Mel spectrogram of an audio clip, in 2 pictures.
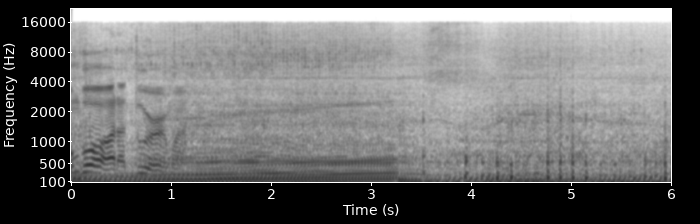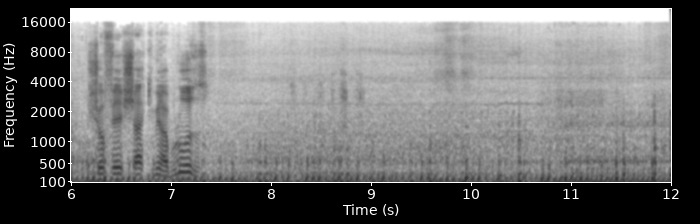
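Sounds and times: exhaust popping: 0.0 - 12.0
motorcycle engine accelerating: 0.0 - 12.0.

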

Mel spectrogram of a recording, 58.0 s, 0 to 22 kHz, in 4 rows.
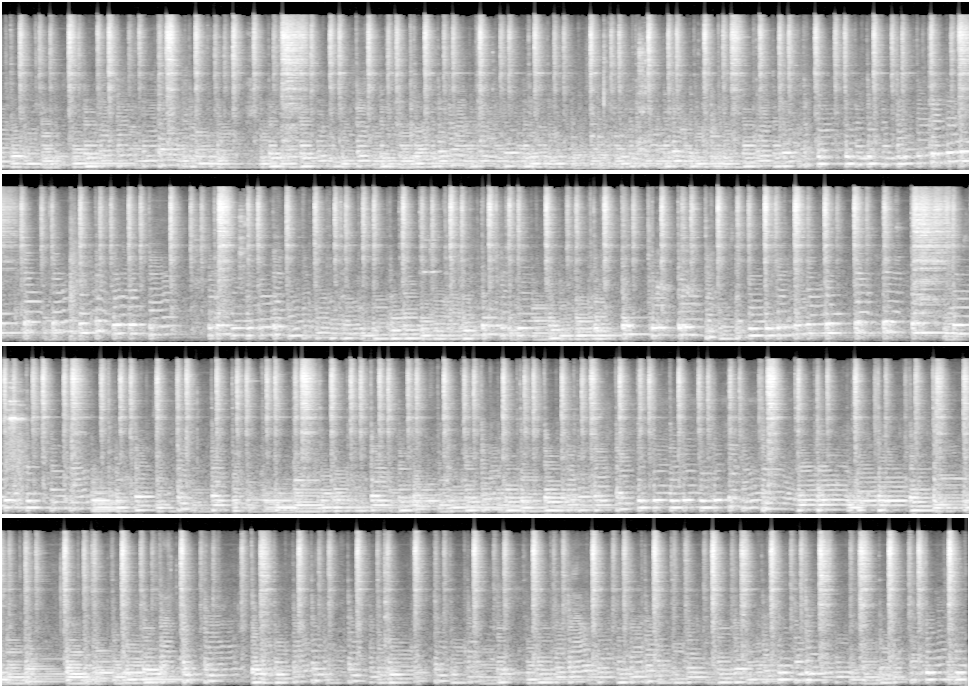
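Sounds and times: drum kit cymbals: 0.0 - 58.0
jazz guitar: 0.0 - 58.0
upright bass pizzicato: 0.0 - 58.0.

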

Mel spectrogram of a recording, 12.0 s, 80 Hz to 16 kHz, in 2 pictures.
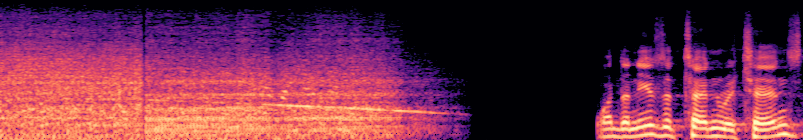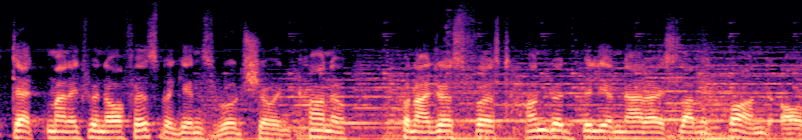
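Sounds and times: cars driving past: 0.0 - 3.5.

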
